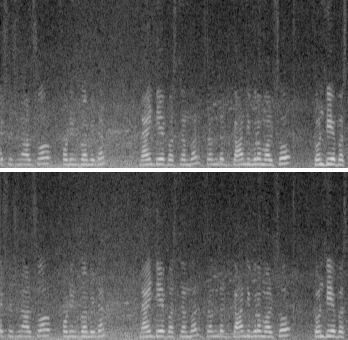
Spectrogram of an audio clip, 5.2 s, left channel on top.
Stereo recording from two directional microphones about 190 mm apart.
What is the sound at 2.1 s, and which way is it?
Speech, 65° left (ahead or behind).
